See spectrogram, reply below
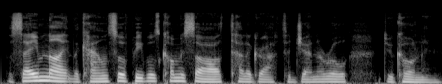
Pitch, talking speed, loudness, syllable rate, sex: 130 Hz, 165 wpm, -18 LUFS, 5.9 syllables/s, male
